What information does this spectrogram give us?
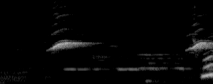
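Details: Green talking parrot whistling: a loud rising whistle that levels off and fades over half a second, a quiet lower warble, then a harsher, harmonic-rich squawk at the end. A faint steady tone sits underneath.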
